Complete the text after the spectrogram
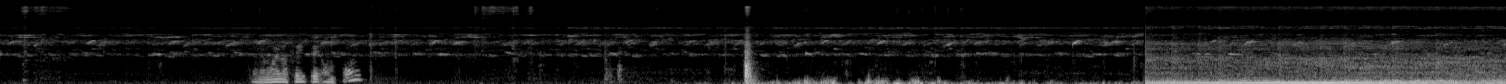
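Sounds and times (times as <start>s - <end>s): faint high chirping: 0.0s - 15.0s
car engine idling: 11.5s - 15.0s.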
